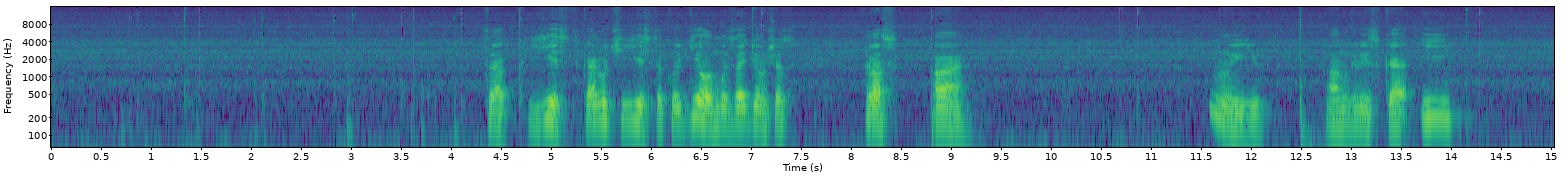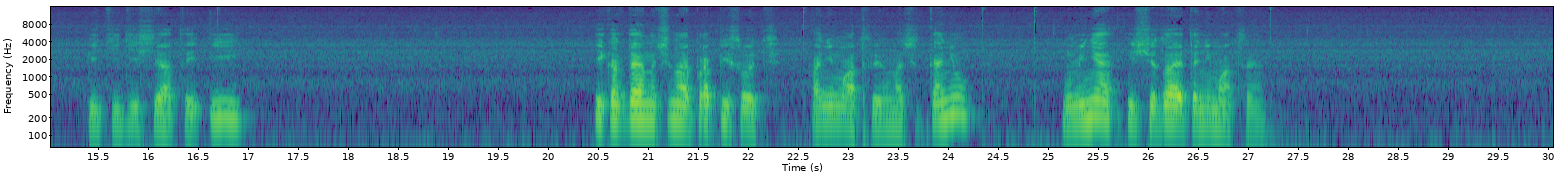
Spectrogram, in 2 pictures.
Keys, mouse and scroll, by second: 1.0 shift+middle click, 2.1 middle click, 3.1 shift+middle click, 4.1 middle click, 7.0 click, 8.9 a, 10.8 click, 12.5 i, 14.3 click, 15.9 i, 16.8-22.8 drag, 23.1 a, 23.6 a, 24.4-24.9 drag, 25.8 Delete, 27.3-30.0 drag.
